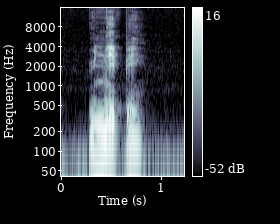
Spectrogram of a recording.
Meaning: 1. sword 2. glaive 3. sword; the weapon as shown on a coat of arms
- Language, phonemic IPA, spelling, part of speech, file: French, /e.pe/, épée, noun, Fr-épée.ogg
